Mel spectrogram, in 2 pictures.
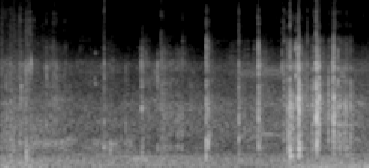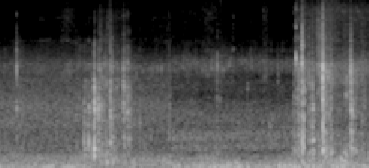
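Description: BMX bike on concrete: tyres rolling, with clusters of sharp clacks and scrapes as the bike lands and its pegs grind a concrete ledge, loudest about four seconds in and again near the end.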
